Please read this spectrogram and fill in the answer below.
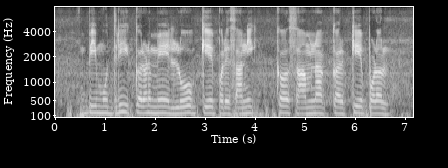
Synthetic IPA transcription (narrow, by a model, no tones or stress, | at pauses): bimʊd̪ɾikəɾəɽ̃mẽloːɡkepəɾeːʃaːnikasaːmnakəɾkepəɽəl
